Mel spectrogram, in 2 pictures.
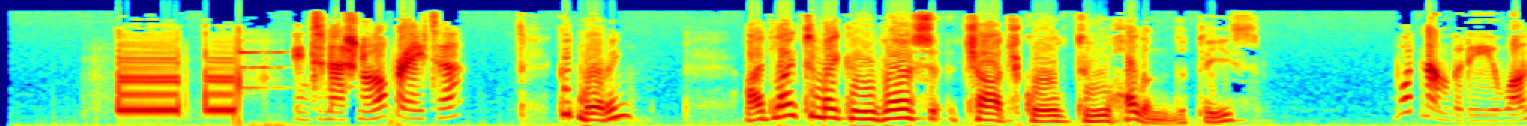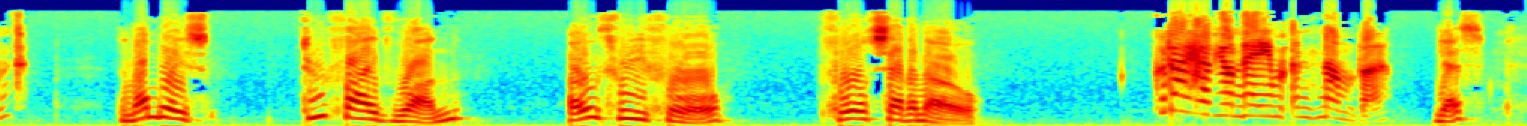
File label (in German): Telefon; icao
